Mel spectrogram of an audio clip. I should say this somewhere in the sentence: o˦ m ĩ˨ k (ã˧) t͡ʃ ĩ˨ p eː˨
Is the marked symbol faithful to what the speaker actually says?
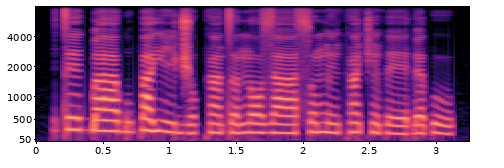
no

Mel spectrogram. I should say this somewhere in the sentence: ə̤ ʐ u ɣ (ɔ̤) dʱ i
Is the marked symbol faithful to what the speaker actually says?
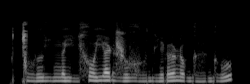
no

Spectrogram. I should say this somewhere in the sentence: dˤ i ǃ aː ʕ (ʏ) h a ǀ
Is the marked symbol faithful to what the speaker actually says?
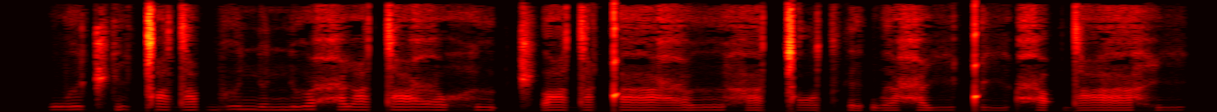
no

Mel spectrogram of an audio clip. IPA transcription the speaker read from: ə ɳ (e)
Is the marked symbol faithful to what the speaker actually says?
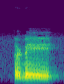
yes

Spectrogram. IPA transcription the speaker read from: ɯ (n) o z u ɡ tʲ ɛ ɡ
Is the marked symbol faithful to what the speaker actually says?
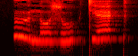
yes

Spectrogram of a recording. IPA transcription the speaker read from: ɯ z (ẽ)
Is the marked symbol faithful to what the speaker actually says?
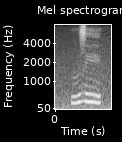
no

